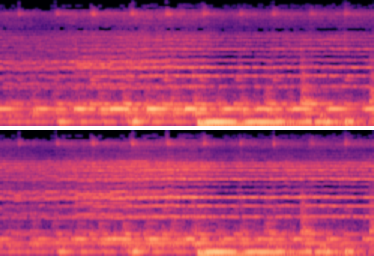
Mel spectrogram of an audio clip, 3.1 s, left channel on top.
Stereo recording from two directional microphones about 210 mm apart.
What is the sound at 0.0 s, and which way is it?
Music, 30° left (ahead or behind).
